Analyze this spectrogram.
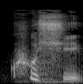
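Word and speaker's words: Cush: 그 다음에 제가 영어로 꼭 써드릴게요. 쿠시 그래, 쿠시. 요거 한번 보시면요. 쿠시 그래요.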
